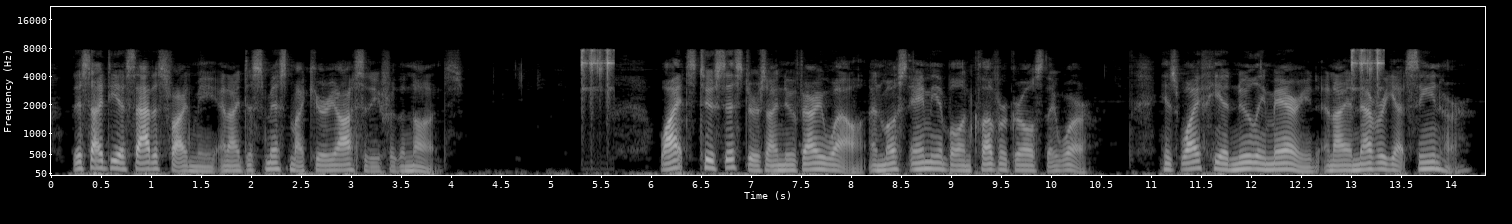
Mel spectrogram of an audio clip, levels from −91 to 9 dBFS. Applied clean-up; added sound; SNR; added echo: none; Tambourine; 1 dB; none.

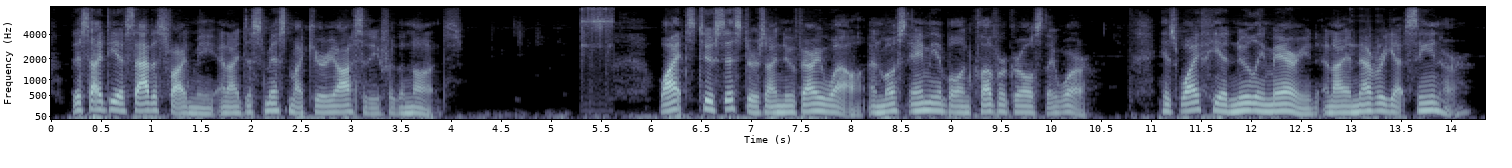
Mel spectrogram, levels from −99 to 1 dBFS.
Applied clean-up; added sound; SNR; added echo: neural separator model SepFormer DNS4.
